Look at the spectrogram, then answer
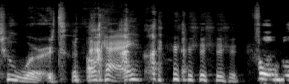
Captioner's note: laughter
